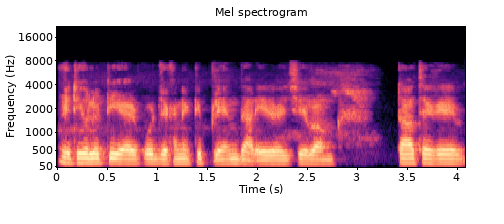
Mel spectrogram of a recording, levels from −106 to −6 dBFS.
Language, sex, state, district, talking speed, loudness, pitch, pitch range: Bengali, male, West Bengal, Dakshin Dinajpur, 175 wpm, -15 LUFS, 125 Hz, 120-130 Hz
